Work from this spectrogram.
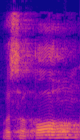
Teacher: ملانے کی صورت میں من فضۃ وسقاہم، ادغام ناقص کرنا ہوگا، واو سے ملانا ہوگا. وسقاہم سین صفیر کی آواز سے · قاف پر الف مدہ ہے یعنی قائم مقام الف مدہ ہے، 2 حرکات لمبا کریں گے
